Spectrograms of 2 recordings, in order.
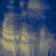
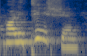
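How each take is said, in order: First: The stress is not on the third syllable. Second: The stress is on the third syllable. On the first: The speaker calls it wrong. "unless we know this, we say" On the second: The speaker calls it right. "with stress on t"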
